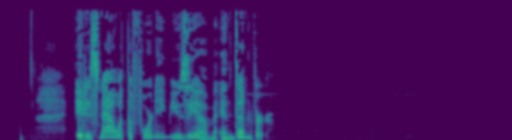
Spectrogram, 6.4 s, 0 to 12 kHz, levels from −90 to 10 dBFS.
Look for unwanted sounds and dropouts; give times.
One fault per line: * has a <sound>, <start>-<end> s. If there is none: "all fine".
all fine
